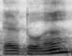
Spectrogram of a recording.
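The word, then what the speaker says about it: Erdoğan: Esse líder da Turquia, Erdogan, né? A gente geralmente fala com G, né? Como pronuncia em português, mas Erdogan é um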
